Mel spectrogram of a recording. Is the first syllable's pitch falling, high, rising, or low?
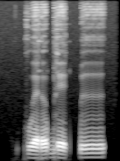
low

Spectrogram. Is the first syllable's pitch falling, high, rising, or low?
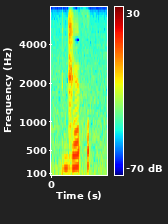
rising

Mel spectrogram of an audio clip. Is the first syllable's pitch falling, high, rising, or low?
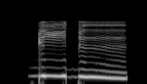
high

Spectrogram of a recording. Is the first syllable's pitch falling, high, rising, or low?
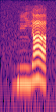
low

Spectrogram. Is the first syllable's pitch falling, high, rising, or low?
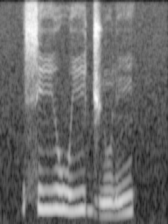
high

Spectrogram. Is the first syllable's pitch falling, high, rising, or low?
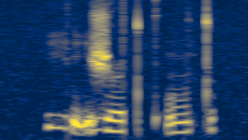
falling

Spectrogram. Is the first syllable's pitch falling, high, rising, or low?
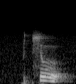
falling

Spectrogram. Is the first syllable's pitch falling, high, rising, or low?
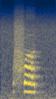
low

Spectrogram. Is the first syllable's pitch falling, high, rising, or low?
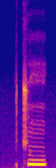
high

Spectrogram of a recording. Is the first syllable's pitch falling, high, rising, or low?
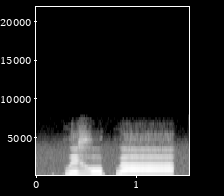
high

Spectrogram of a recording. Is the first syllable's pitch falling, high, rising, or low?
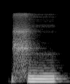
high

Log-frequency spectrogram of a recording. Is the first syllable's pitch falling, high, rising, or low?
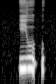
falling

